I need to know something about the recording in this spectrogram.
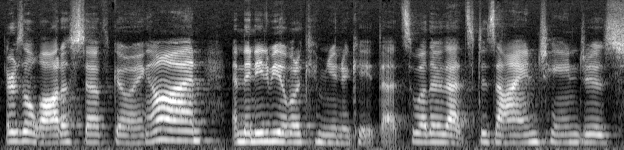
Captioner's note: none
